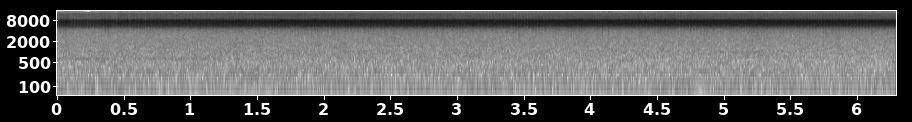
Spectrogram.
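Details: Orange cicada giving a steady, high-pitched, hissing buzz that holds level and unbroken for the whole stretch, with no other clear sounds.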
